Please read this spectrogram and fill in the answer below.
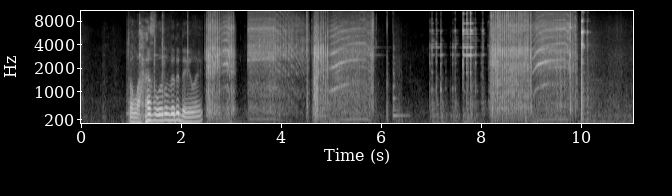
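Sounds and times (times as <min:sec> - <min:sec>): power tool driving bolts: 0:01.3 - 0:06.2, 0:07.9 - 0:10.2.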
